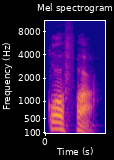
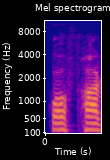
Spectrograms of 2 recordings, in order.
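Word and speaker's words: Koffer: এরপর নাম্বারে যেটা আছে সেটা আছে কফা। তো এখানে কিন্তু উচ্চারণটা কফা হবে। ঠিক আছে? কফার হবে না।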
